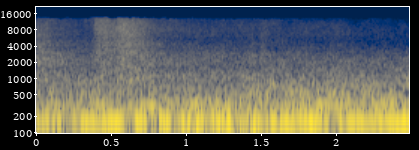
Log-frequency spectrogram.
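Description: Handling noise from a handheld phone being moved about, rumbling on the microphone, with a short rustle about half a second in, over a steady low hum.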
